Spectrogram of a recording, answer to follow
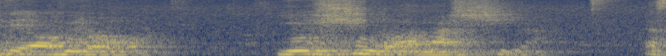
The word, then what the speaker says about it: Yeshua Hamashiach: that you need the C of it all Yeshua hamashiach that's how you say his name and HEB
